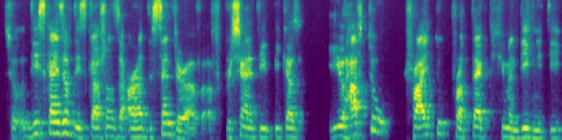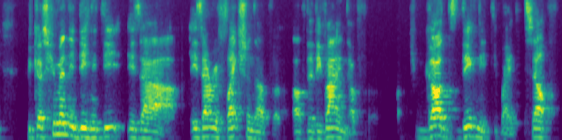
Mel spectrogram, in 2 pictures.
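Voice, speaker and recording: A man co-hosting a podcast, explaining ideas reflectively and haltingly, often repeating words as he searches for his phrasing. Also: medium pitch. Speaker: podcast co-host.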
